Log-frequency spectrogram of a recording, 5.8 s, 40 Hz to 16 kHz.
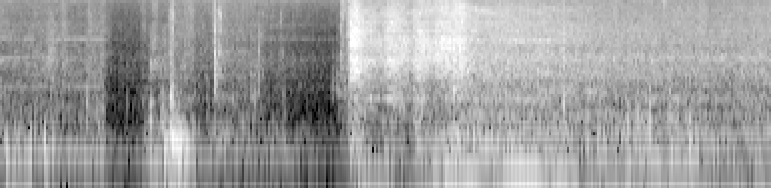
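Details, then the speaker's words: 2008 Subaru Outback, EJ25 non-turbo 4-cylinder, 5-speed manual, about 96,000 miles, hot restart after stalling: cranks, catches, settles into uneven lumpy idle that worsens; failing ignition coil. "So eventually stalls as you can see there uh it'll start back up uh it won't be happy and it'll just kind of get increasingly worse"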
